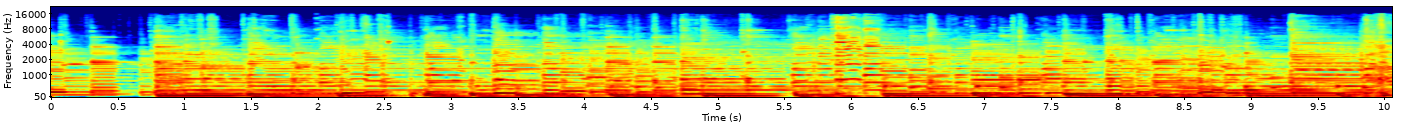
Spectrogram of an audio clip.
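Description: Acoustic bluegrass string band playing the instrumental opening of a song: plucked strings, with guitar and banjo prominent, over a steady bass line. It starts out of silence and is at full ensemble from about a second in.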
